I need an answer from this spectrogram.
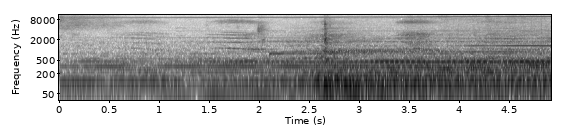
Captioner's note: ominous music; baby crying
